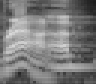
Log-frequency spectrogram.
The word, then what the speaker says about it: Braun: Christian Braun It's actually pronounced Braun.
